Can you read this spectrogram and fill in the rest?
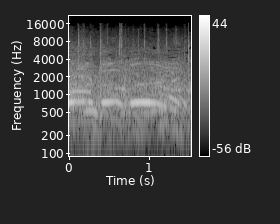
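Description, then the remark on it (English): Basketball fans scream and roar in a gym during a district championship game, with the score tied late in the third quarter, in a dense, steady wall of crowd noise, loud throughout, with thin high-pitched squeals and shouts rising out of the din. “The fans screaming that behind us.”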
